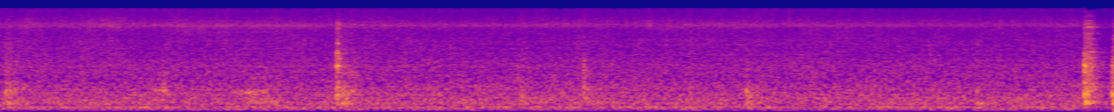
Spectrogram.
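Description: Onion-and-spice masala frying in a non-stick wok as a spatula stirs it: a steady sizzle with soft scrapes and clicks, then a few sharp knocks of the spatula against the pan near the end.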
